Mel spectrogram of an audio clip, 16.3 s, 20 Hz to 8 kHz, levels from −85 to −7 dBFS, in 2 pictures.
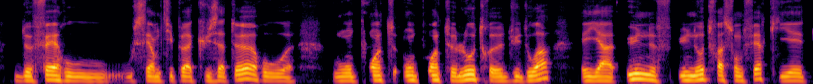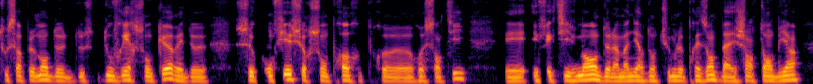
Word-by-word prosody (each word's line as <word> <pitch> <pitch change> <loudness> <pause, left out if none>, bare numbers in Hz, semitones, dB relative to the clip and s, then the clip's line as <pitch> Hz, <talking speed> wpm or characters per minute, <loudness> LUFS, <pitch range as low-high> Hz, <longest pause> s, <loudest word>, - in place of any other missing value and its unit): de 105 +1 0
faire 120 +1 +4
où 95 -4 -2 0.2
où 100 - -11
c'est 110 - -2
un 100 - +2
petit - - -8
peu - - 0
accusateur 125 +5 +2
où 95 -2 -2
heu 85 - -8 0.4
où 100 +1 -1
on - - +1
pointe 115 +4 -1
on 115 0 +2
pointe 120 +1 0
l'autre 110 -1 +3
du 100 +1 -4
doigt 125 - +3 0.3
et 100 - -1
il - - +1
y 110 - +3
a 100 -1 +3
une 135 -3 +6
f - - -11
une 115 0 +3
autre 135 +1 +2
façon 115 0 0
de - - -7
faire 145 0 0
qui 105 0 -3
est 100 -2 -2
tout 120 - -9
simplement 115 +2 0
de 105 -2 -3
de 90 +2 -8
s 100 - -9 0.2
d'ouvrir 115 -1 0
son 105 - -3
cœur 140 +6 +3
et 105 - +1
de 95 -1 -4 0.3
se - - -2
confier 110 +5 0
sur 130 - -2
son 105 - -1
propre 100 0 -3 0.2
ressenti 100 - -4 0.4
et 90 -1 -2
effectivement 115 +4 +2
de 105 - 0
la 95 - +1
manière 100 +1 +1
dont 105 +2 -3
tu 105 - -10
me - - +1
le 105 - 0
présentes, 120 +1 -1
bah 95 -2 +1
j'entends 105 +3 -1
bien 120 +5 +1
105 Hz, 225 wpm, -24 LUFS, 100-120 Hz, 0.4 s, une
